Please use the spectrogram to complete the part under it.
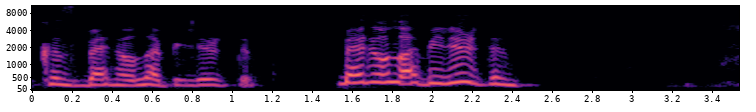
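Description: A woman speaks close by in a tearful, shaky voice.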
